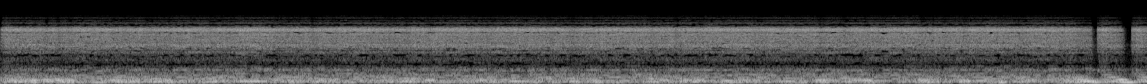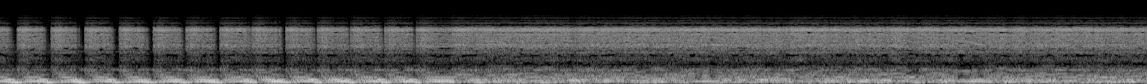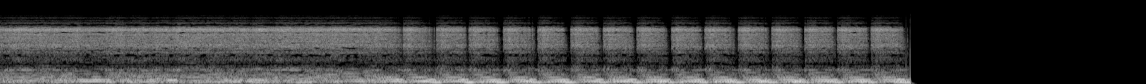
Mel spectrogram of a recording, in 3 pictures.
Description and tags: heavy loop1
190, bpm, groove, heavy, loops, rock, thrash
